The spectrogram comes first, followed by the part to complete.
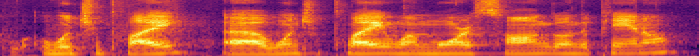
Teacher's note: في T وبعدها اليو بتبقى في ch sound هنا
